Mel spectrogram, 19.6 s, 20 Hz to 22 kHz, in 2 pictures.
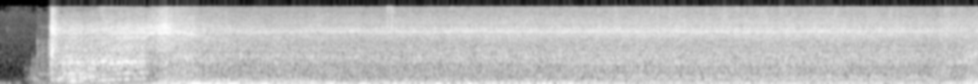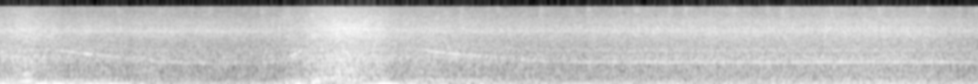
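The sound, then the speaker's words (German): A Volkswagen Phaeton W12 engine starts in a garage with the bonnet open. A quick crank catches into a loud, steady idle with a dense mechanical hum, and two brief revs swell midway before it settles back. “wie so ein Phaeton W12 sich anhört, wenn man ihn in der Garage bei offener Motorhaube startet, das hören wir uns jetzt einfach mal an.”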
